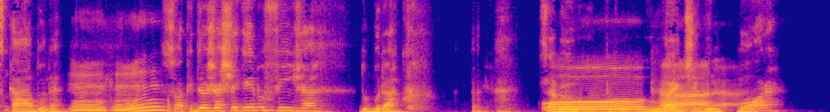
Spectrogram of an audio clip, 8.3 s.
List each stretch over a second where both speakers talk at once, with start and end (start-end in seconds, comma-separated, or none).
5.4-7.4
